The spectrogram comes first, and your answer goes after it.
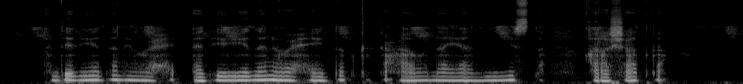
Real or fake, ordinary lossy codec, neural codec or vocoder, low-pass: real; none; none; none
